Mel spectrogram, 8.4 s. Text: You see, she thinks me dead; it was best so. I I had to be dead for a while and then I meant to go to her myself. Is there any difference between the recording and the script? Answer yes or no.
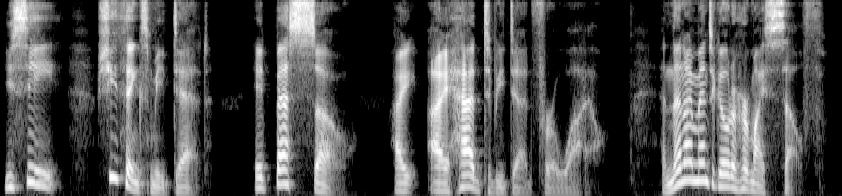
yes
